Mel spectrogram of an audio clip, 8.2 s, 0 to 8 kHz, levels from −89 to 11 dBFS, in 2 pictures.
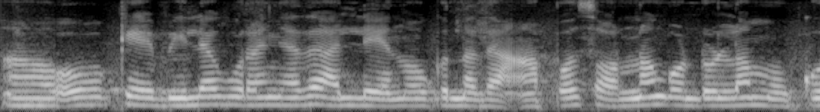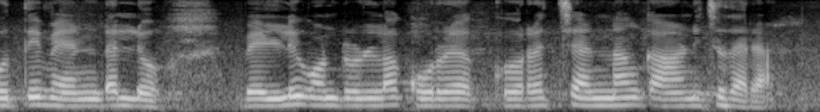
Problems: background sounds at intervals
